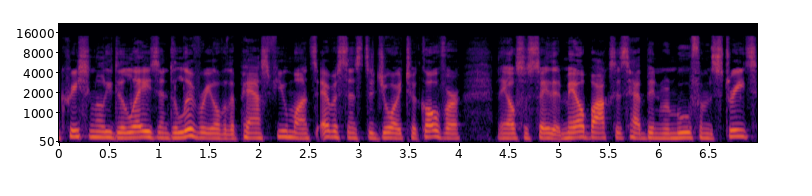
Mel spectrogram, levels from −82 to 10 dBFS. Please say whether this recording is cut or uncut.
uncut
